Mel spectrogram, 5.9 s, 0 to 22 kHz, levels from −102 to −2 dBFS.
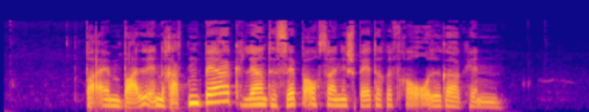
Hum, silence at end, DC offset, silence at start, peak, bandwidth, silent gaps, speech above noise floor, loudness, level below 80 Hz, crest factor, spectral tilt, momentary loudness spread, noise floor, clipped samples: none; 0.9 s; under 0.1%; 0.85 s; 0 dBFS; 11.5 kHz; none; 52 dB; -16 LUFS; -60 dBFS; 18 dB; -5.5 dB/octave; 13 LU; -68 dBFS; under 0.1%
